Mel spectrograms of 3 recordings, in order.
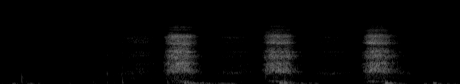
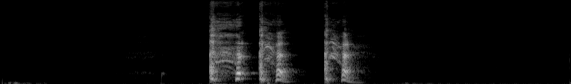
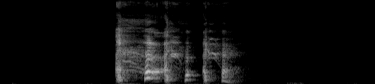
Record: {"exhalation_length": "4.6 s", "exhalation_amplitude": 2264, "exhalation_signal_mean_std_ratio": 0.41, "three_cough_length": "5.7 s", "three_cough_amplitude": 14631, "three_cough_signal_mean_std_ratio": 0.27, "cough_length": "3.8 s", "cough_amplitude": 14181, "cough_signal_mean_std_ratio": 0.32, "survey_phase": "beta (2021-08-13 to 2022-03-07)", "age": "45-64", "gender": "Male", "wearing_mask": "No", "symptom_new_continuous_cough": true, "symptom_runny_or_blocked_nose": true, "symptom_fatigue": true, "symptom_fever_high_temperature": true, "symptom_headache": true, "symptom_change_to_sense_of_smell_or_taste": true, "symptom_loss_of_taste": true, "smoker_status": "Ex-smoker", "respiratory_condition_asthma": false, "respiratory_condition_other": false, "recruitment_source": "Test and Trace", "submission_delay": "2 days", "covid_test_result": "Positive", "covid_test_method": "LFT"}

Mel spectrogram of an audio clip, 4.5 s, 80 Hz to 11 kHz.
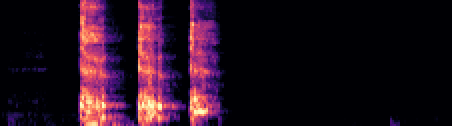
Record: {"three_cough_length": "4.5 s", "three_cough_amplitude": 32768, "three_cough_signal_mean_std_ratio": 0.35, "survey_phase": "beta (2021-08-13 to 2022-03-07)", "age": "45-64", "gender": "Female", "wearing_mask": "No", "symptom_cough_any": true, "symptom_runny_or_blocked_nose": true, "symptom_shortness_of_breath": true, "symptom_sore_throat": true, "symptom_fatigue": true, "symptom_onset": "12 days", "smoker_status": "Never smoked", "respiratory_condition_asthma": false, "respiratory_condition_other": false, "recruitment_source": "REACT", "submission_delay": "0 days", "covid_test_result": "Positive", "covid_test_method": "RT-qPCR", "covid_ct_value": 36.9, "covid_ct_gene": "N gene", "influenza_a_test_result": "Negative", "influenza_b_test_result": "Negative"}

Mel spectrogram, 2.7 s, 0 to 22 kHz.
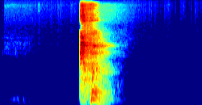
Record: {"cough_length": "2.7 s", "cough_amplitude": 31168, "cough_signal_mean_std_ratio": 0.25, "survey_phase": "alpha (2021-03-01 to 2021-08-12)", "age": "18-44", "gender": "Male", "wearing_mask": "No", "symptom_none": true, "smoker_status": "Never smoked", "respiratory_condition_asthma": false, "respiratory_condition_other": false, "recruitment_source": "REACT", "submission_delay": "4 days", "covid_test_result": "Negative", "covid_test_method": "RT-qPCR"}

